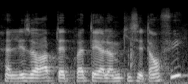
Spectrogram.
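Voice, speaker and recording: A woman playing a detective's spirited, inquisitive companion in a 1960s French radio drama, expressive and questioning. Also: sits low, very fast, close to an everyday voice. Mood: curious.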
